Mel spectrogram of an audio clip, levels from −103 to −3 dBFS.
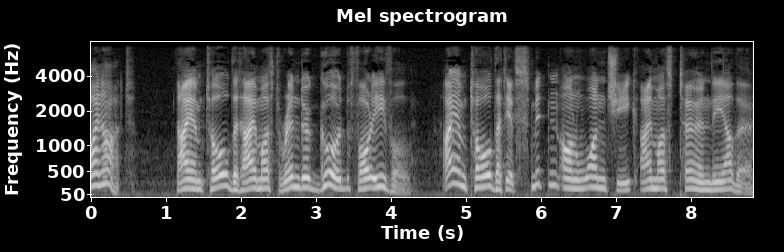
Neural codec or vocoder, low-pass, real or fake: none; 7.2 kHz; real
